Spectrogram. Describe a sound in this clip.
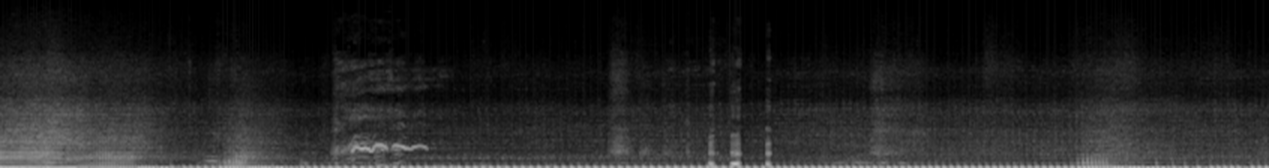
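Dirt bike engines idle and rumble at a distance.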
